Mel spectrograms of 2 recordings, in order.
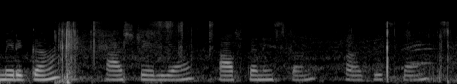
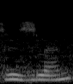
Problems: constant background noise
